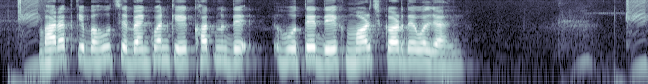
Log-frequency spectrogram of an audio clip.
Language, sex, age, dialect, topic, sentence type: Magahi, female, 25-30, Western, banking, statement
